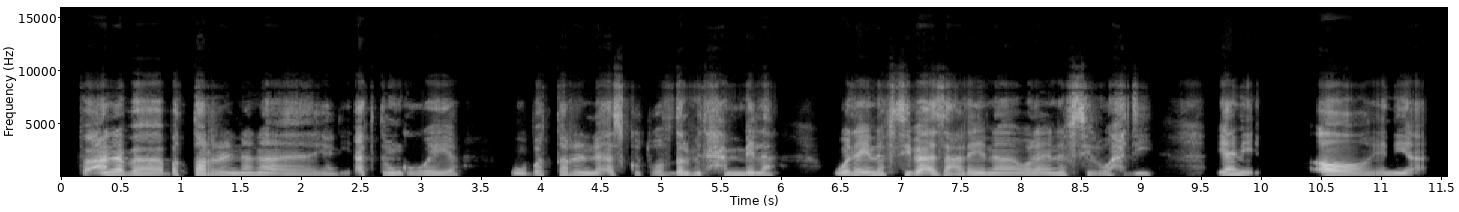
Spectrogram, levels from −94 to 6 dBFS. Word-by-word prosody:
فأنا 215 0 +5
ب 180 -2 +1
باضطر 215 +4 0
إن 185 -1 -2
أنا 190 0 0 0.3
يعني 150 +1 -11
أكتم 190 -2 -1
جوايّا، 180 +2 -5 0.4
وباضطر 175 +6 -4
إني 180 -2 0
أسكت 190 +1 -4
وافضل 185 -1 -2
متحملة، 185 +1 -1 0.5
والاقي 200 +4 +3
نفسي 215 -2 0
بقى 180 -1 +5
زعلانة، 180 +2 -1
والاقي 175 0 -2
نفسي 195 -1 +1
لوحدي 170 +1 -4 0.5
يعني 235 - +1 0.5
آه، 185 -4 +6
يعني 175 -1 -3
أ - - -7
185 Hz, 125 wpm, -25 LUFS, 175-195 Hz, 0.5 s, آه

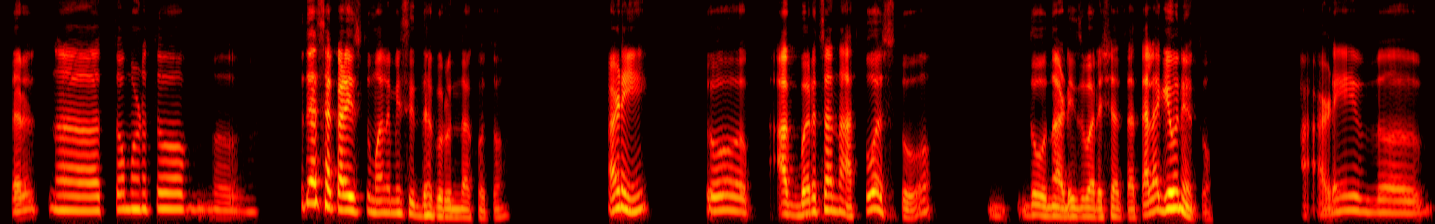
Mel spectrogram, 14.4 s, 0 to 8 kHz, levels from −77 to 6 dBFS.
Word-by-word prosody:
तर - - 0
अ, 195 -2 -1 0.2
तो 205 0 -3
म्हणतो 205 0 -2 0.2
अ, - - -11
ब, 205 -1 -13
अ, 175 - -12 0.4
"उद्या 285 +3 +5
सकाळीच 200 -8 +6
तुम्हाला 165 -3 -3
मी 160 0 -3
सिद्ध 135 -4 -3
करून 110 -3 -2
दाखवतो." 100 +1 -9 1.1
आणि 215 -1 +4 0.6
तो 190 -1 -1 0.4
अकबरचा 155 +8 +1
नातू 175 - 0
असतो, 110 - -6 1.2
2-2.5 115 -4 +1
वर्षाचा. 110 -2 -3
त्याला 175 - +2
घेऊन 215 +3 +7
येतो. 80 - -3 0.9
आणि 185 +3 -5
अ, 165 -3 -6
175 Hz, 110 wpm, -26 LUFS, 120-195 Hz, 1.2 s, घेऊन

